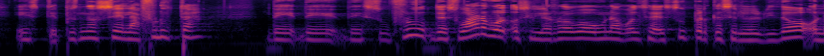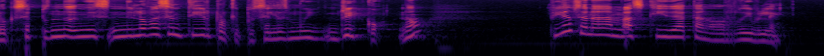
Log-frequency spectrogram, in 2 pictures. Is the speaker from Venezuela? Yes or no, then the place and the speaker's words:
no; Mexico; Habrá gente en Latinoamérica que diga, no, en mi país no somos así, adelante, qué padre, pero sé que no nada más México adolecemos de estas cuatro ideas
